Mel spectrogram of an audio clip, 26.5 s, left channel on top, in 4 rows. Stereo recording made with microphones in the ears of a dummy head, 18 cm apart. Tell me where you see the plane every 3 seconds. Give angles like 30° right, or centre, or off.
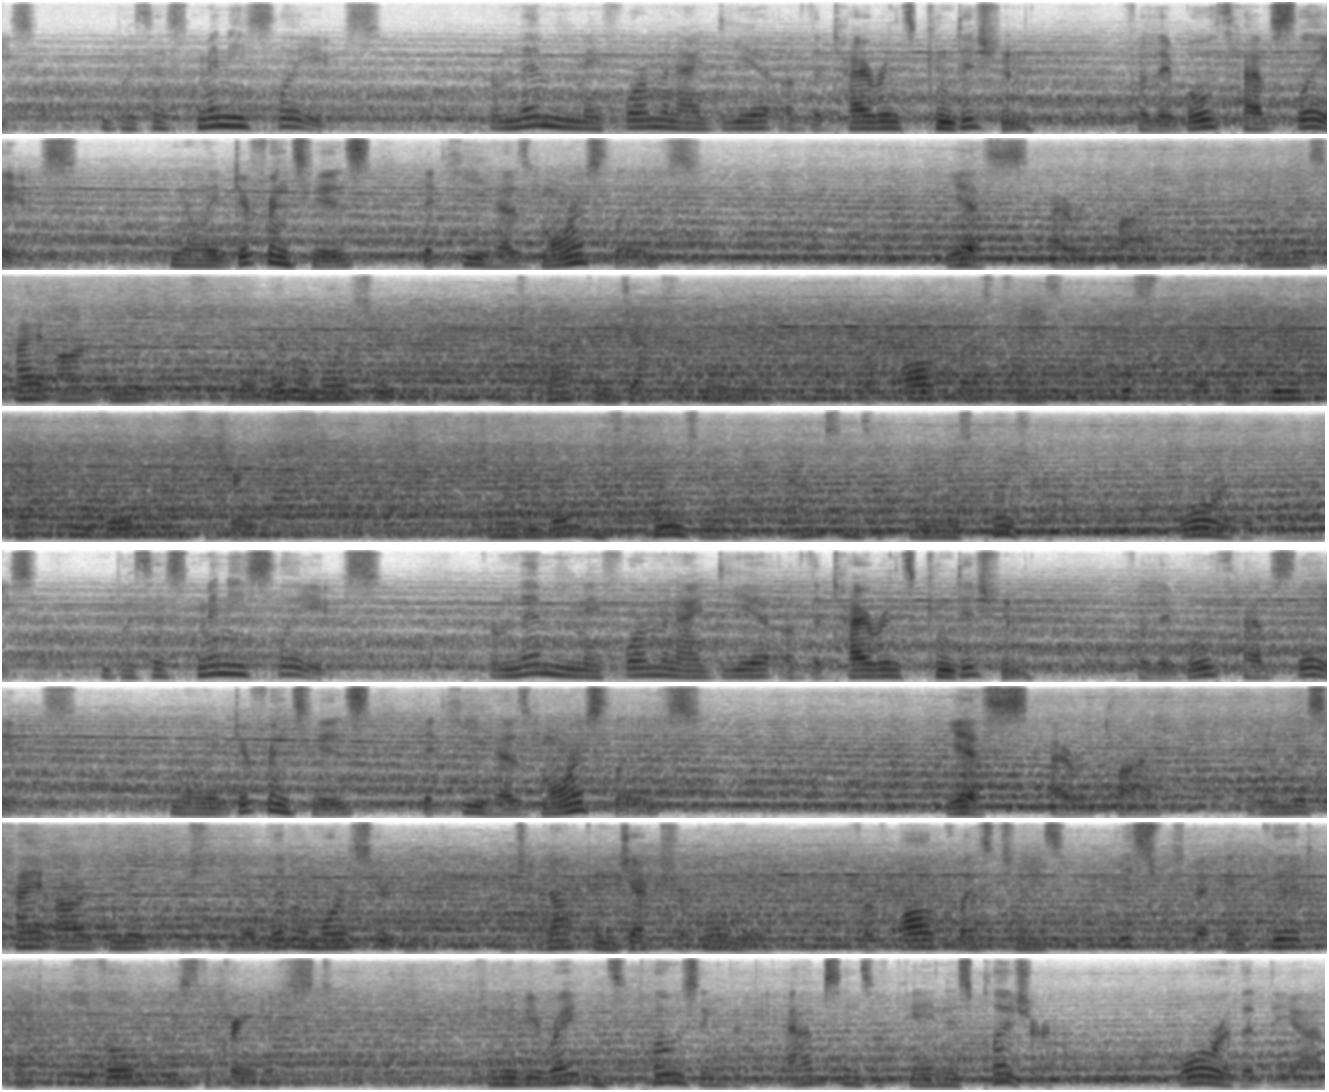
60° right, 50° right, 50° right, 40° right, 20° right, centre, 20° left, 40° left, 60° left.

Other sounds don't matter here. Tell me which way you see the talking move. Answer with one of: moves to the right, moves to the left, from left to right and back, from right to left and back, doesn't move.
from right to left and back.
